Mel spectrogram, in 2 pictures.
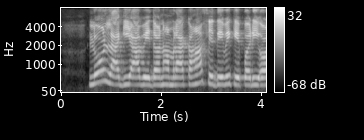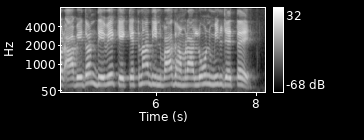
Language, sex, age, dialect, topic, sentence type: Magahi, female, 41-45, Western, banking, question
